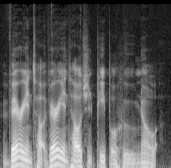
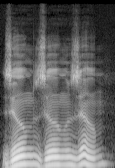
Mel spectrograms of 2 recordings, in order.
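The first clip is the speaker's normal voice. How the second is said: high, stretched-out zooms; playful rocket zoom for the kids; excited zooming; 9 semitones higher, much slower than usual. Acted. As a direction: let each zoom fly up.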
